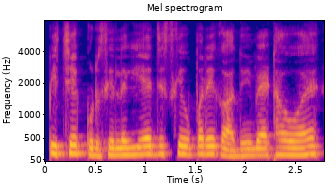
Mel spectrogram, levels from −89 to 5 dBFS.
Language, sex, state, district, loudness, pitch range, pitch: Hindi, male, Uttar Pradesh, Saharanpur, -13 LUFS, 145-170 Hz, 155 Hz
